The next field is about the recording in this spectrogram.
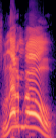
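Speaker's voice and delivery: delivered man yelling at the departing demons; yelled out. Retold or imitated. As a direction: shout it out at the top of your voice. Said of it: "that's what he yells out to us".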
